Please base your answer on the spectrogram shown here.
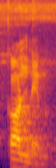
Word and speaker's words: condemn: If a word ends in MN, the N is not pronounced as in these familiar words coming to your screen. Autumn, column, dam, condemn.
